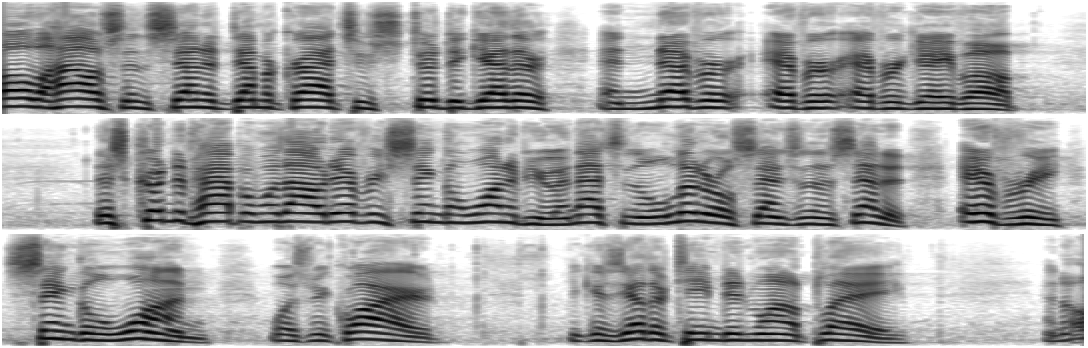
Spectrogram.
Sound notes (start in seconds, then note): none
